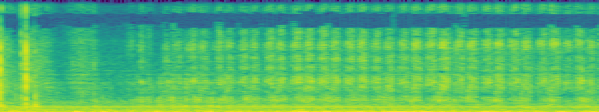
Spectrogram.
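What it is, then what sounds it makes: Marker coloring on paper. A felt-tip Sharpie marker, held in the fingers, rubs and scratches across a thin white coloring book page lying flat on a fabric surface, while long dark nails on the other hand hold the page still. A brief sharp tap near the start gives way to steady, soft scratchy strokes with a faint constant hum underneath.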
